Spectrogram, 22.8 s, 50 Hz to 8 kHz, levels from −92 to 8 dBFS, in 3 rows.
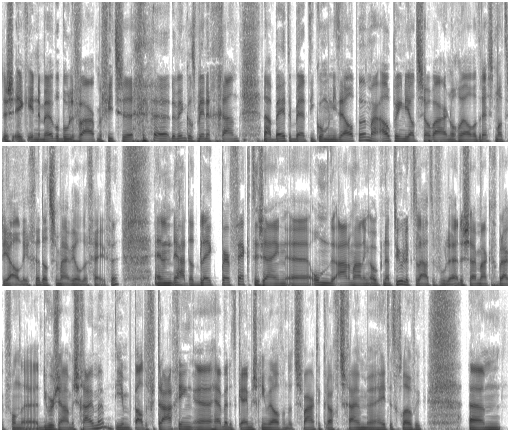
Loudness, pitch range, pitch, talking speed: -20 LUFS, 105-125 Hz, 110 Hz, 205 wpm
